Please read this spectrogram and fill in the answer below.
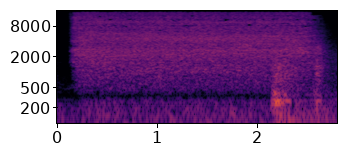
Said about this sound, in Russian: В ночи что-то запыхтело, вагон качнулся. Поехал.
